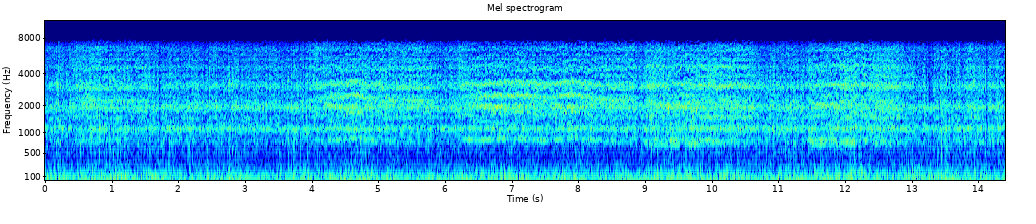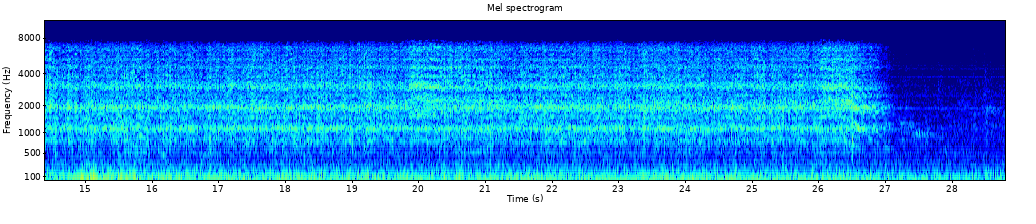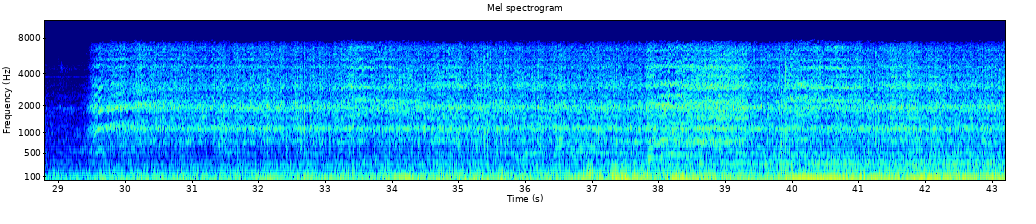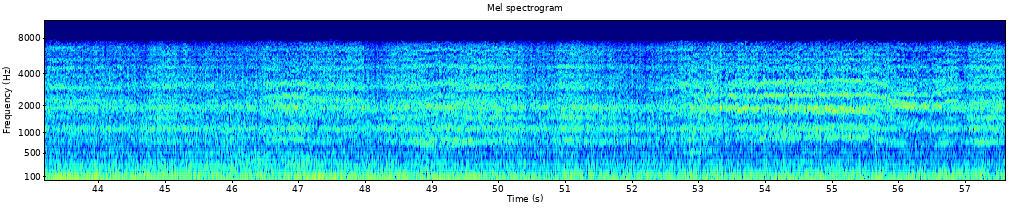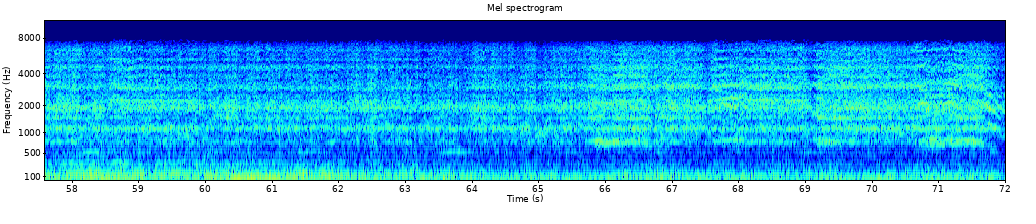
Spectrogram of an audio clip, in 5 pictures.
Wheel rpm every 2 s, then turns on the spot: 200, 200, 200, 200, 200, 200, 200, 200, 200, 200, 200, 200, 200, 70, 20, 190, 200, 200, 200, 200, 200, 200, 200, 200, 200, 200, 200, 200, 190, 200, 200, 200, 200, 200, 200, 180.
none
